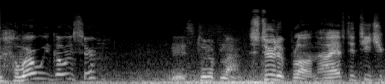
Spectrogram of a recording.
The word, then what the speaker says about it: Stureplan: So, we are on our way to Stureplan. Do I pronounce it right?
